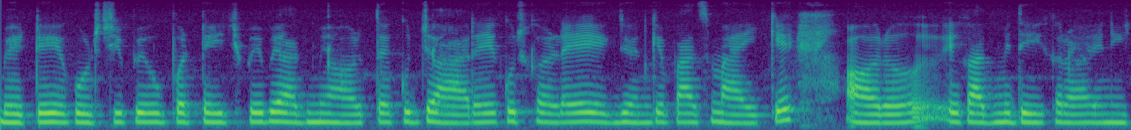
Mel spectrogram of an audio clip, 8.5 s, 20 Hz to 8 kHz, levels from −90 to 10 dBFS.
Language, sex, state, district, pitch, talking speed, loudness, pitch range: Hindi, female, Chandigarh, Chandigarh, 205 Hz, 200 wpm, -16 LUFS, 195-210 Hz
